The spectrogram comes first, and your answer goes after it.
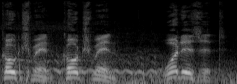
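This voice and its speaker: A man's voice: a little high, sing-song, measured pace. A man playing an anxious coach traveller in a radio drama, with a dramatic, urgent delivery. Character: anxious male coach traveller describing a menacing journey. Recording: very noisy, sound effects behind.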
